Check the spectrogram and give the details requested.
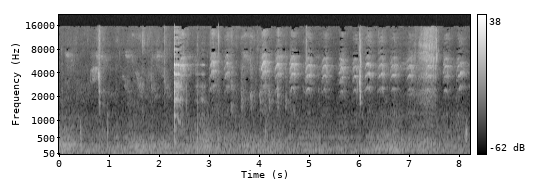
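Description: A bird calling over and over in quick runs of short, high chirps above a steady low background rumble. There is a sharp clink about two seconds in, and soft eating sounds as broth is spooned up and sipped.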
